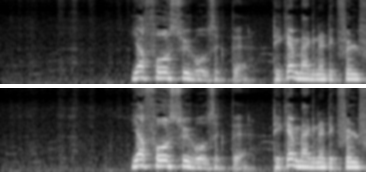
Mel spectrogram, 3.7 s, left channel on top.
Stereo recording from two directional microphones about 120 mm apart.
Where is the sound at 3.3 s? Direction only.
10° right (ahead or behind).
